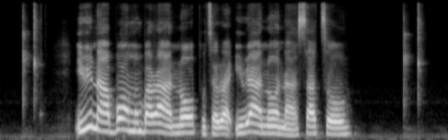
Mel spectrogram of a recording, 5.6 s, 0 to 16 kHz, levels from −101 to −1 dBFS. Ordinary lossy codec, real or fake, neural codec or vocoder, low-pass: none; fake; codec, 44.1 kHz, 7.8 kbps, DAC; 14.4 kHz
